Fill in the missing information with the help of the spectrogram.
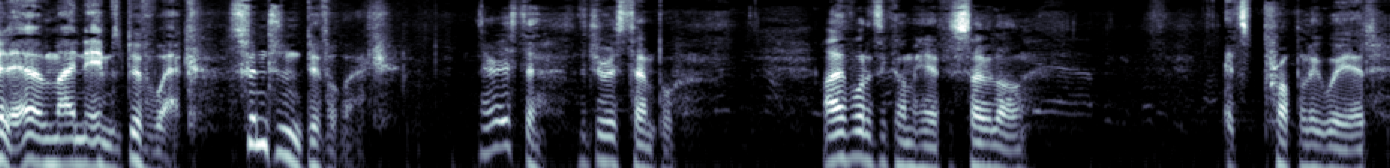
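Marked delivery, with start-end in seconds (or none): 0.0-2.5 put-on upper-class posh gentleman's voice. Imagining the place name swinton bivouac as a person, in a posh man voice. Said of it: "sounds like a posh man".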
